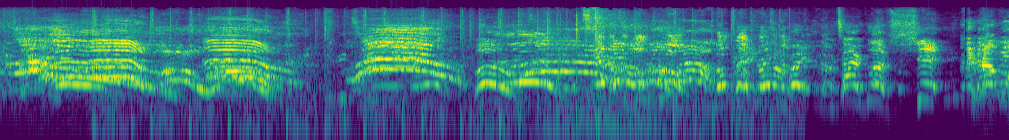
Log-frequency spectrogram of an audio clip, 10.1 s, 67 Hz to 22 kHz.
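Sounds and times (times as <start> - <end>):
onlookers shouting and cheering: 0.0 - 8.1.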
